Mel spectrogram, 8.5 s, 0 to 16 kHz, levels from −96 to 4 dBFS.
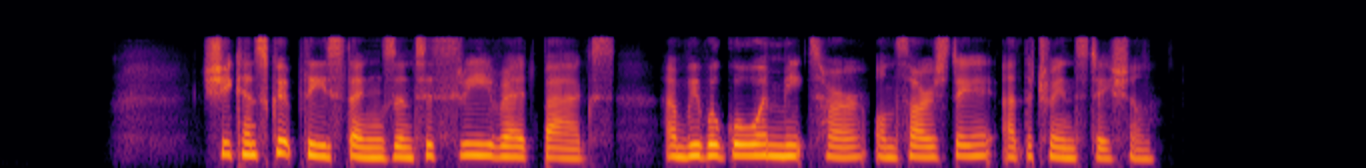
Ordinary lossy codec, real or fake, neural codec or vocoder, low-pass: none; fake; codec, 16 kHz, 0.8 kbps, ZipCodec; 7.2 kHz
